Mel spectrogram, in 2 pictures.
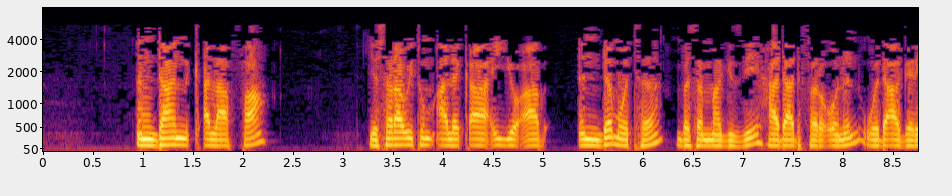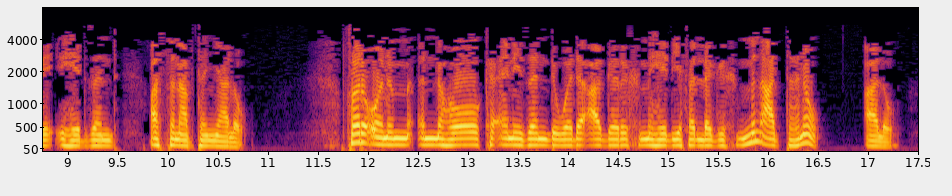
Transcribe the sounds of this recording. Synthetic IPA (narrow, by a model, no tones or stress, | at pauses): ʔɨnd̪ankʼəlafːa | jɛsəɾawit̪ʰumʔa̰ləkʼaʔɨjoʔaβ | ɨnd̪əmo̞t̪ʰəbəsəmːaɡize̞had̪ad̪fəɾʔo̞nɨnwɔd̪əaɡəɾe̞ʔɨɦe̞d̪zənd̪ | ast̪ənaβt̪ʰəɲːalːə̰w | fəɾəʔo̞nɨmɨnːɨɦo̞kʰəʔɨne̞zənd̪wɔd̪əʔaɡəɾɨhməɦe̞d̪jɛfəlːəɡɨhmɨnat̪ːɨhnəw | ʔalə̰w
